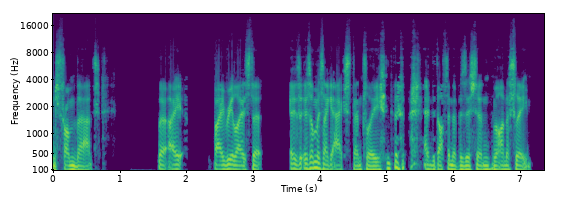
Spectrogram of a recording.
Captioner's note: laughing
